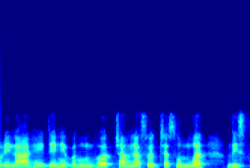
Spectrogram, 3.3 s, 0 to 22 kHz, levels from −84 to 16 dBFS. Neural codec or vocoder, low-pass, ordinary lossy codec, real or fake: codec, 16 kHz, 0.5 kbps, FunCodec, trained on LibriTTS, 25 frames a second; 7.2 kHz; Opus, 32 kbps; fake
